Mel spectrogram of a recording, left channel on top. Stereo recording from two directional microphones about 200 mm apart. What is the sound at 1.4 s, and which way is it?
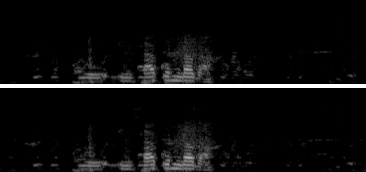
Speech, 55° right (ahead or behind).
